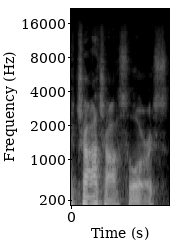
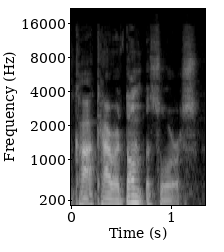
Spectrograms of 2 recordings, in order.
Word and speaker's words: Carcharodontosaurus: I was calling it a Charchasaurus, because I couldn't pronounce it. It turns out it was a Carcharodontosaurus.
